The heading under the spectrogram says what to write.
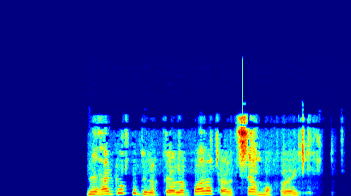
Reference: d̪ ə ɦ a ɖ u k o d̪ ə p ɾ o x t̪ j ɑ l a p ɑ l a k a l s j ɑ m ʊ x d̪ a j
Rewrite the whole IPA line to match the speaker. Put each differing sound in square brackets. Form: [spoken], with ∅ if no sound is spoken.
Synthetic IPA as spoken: d̪ ə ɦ a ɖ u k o d̪ ə [∅] ɾ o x t̪ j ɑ l a p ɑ [ɾ] a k a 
